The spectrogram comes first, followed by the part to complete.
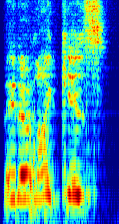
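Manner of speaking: high, squeaky ratfolk whisper-talk; squeaky rat man. Acted. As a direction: play a twitchy little rat man, very high. Rat man keeps talking.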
